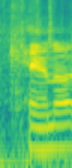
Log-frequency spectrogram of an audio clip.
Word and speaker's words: Canna: in all my videos anyhow so these are Cana plants or Canna as somebody pronounces as some people pronounce them they're c-a-n-n-a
